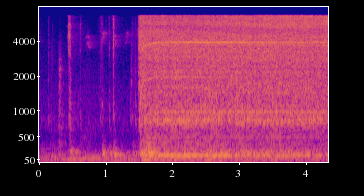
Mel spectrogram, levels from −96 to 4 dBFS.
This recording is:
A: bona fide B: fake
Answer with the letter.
A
